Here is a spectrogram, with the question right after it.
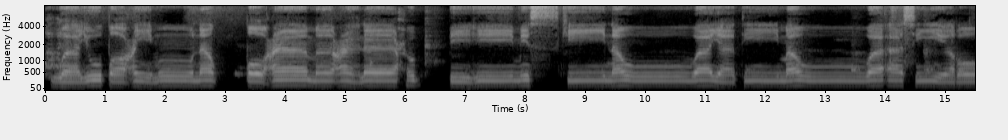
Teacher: Nah, hubbihi ini cuma dua harokat ya.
